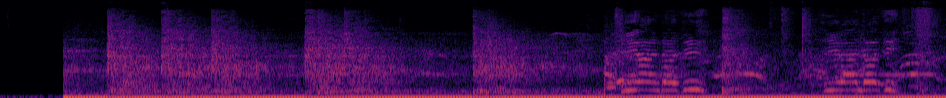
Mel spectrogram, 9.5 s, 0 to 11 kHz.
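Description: Gunshots ring out every second or two outdoors during an anti-government street protest in Borujerd, Iran, on 23 Ordibehesht 1401, sharp cracks echoing over a noisy crowd, with people shouting and crying out between the shots.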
